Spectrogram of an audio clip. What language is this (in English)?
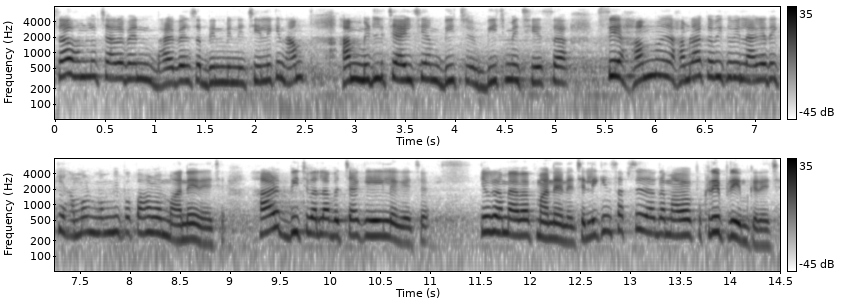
Maithili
